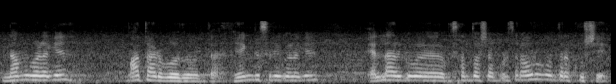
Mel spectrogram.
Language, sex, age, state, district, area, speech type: Kannada, male, 45-60, Karnataka, Ramanagara, urban, spontaneous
